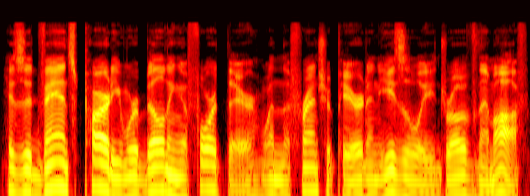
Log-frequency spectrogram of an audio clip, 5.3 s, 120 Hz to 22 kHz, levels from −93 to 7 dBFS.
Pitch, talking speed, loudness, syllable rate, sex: 105 Hz, 190 wpm, -19 LUFS, 5.5 syllables/s, male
